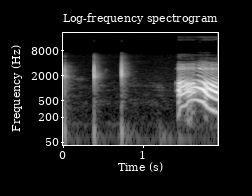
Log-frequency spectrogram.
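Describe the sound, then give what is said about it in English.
Three crisp finger snaps ring out in a quick, even rhythm, each short and sharp. After a brief pause, a sustained voice begins and continues to the end. “Snap!”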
